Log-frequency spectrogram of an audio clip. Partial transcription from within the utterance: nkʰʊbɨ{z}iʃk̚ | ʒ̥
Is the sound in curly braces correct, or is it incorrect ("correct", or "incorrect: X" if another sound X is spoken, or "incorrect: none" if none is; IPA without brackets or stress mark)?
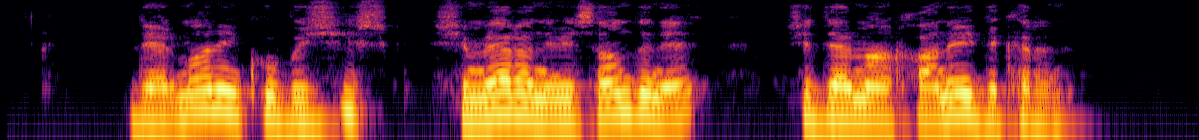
incorrect: ʒ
